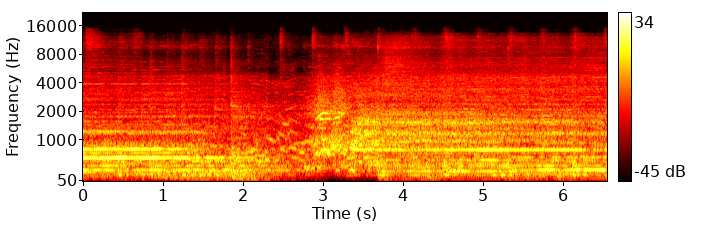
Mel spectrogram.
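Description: Live pop-rock band playing, with held notes over electric guitar and drums. About halfway through, the bass and drums drop out for about a second, and then the full band comes back in.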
